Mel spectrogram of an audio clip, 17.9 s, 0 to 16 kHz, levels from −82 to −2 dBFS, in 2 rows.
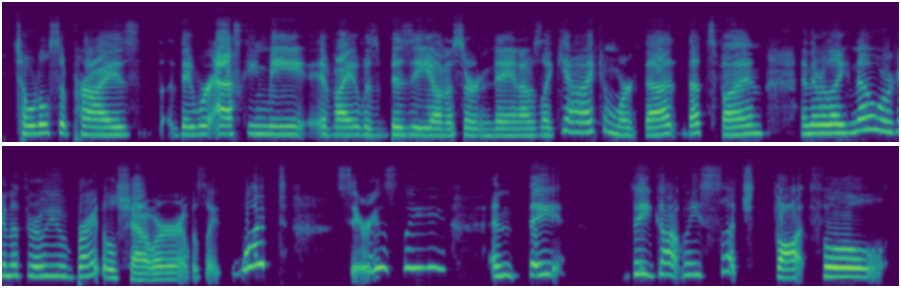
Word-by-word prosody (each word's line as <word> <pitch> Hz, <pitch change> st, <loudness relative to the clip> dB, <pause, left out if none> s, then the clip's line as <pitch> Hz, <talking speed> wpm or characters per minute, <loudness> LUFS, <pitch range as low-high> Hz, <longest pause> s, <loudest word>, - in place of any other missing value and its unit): total 225 Hz, +1 st, +1 dB
surprise. 200 Hz, -2 st, +1 dB, 0.3 s
They 200 Hz, +2 st, 0 dB
were 210 Hz, +1 st, +1 dB
asking 215 Hz, 0 st, +3 dB
me 205 Hz, -1 st, +1 dB
if 200 Hz, -1 st, -5 dB
I 195 Hz, 0 st, +4 dB
was 190 Hz, -2 st, -4 dB
busy 195 Hz, 0 st, +1 dB
on 180 Hz, -1 st, +1 dB
a 170 Hz, -, -2 dB
certain 180 Hz, -3 st, -3 dB
day 180 Hz, 0 st, +1 dB
and 180 Hz, -, -1 dB
I 180 Hz, -, +1 dB
was 180 Hz, +1 st, -6 dB
like, 195 Hz, +5 st, -3 dB
"Yeah, 270 Hz, -3 st, 0 dB
I 265 Hz, +1 st, +3 dB
can 275 Hz, -6 st, -6 dB
work 195 Hz, -1 st, -1 dB
that, 200 Hz, +4 st, +3 dB
that's 230 Hz, +3 st, -1 dB
fine," 210 Hz, +3 st, +2 dB, 0.4 s
and 220 Hz, +1 st, -1 dB
they 230 Hz, -, +3 dB
were 230 Hz, -, +3 dB
like, 235 Hz, 0 st, +3 dB
"No, 310 Hz, +6 st, +1 dB
we're 285 Hz, -3 st, 0 dB
gonna 280 Hz, 0 st, -1 dB
throw 265 Hz, -1 st, -2 dB
you 275 Hz, 0 st, -3 dB
a -, -, -7 dB
bridal 250 Hz, -2 st, -1 dB
shower," 175 Hz, -2 st, +1 dB
I -, -, -4 dB
was -, -, -10 dB
like, -, -, -9 dB
"What? 290 Hz, -7 st, +1 dB, 0.5 s
Seriously?" 485 Hz, +1 st, -3 dB, 0.6 s
and 270 Hz, 0 st, -1 dB
they 295 Hz, +1 st, +2 dB, 0.7 s
they 315 Hz, 0 st, +1 dB
got 295 Hz, -1 st, -1 dB
me 300 Hz, 0 st, -4 dB
such 380 Hz, +7 st, -8 dB, 0.2 s
thoughtful, 240 Hz, +2 st, +2 dB
225 Hz, 165 wpm, -23 LUFS, 195-275 Hz, 0.7 s, I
